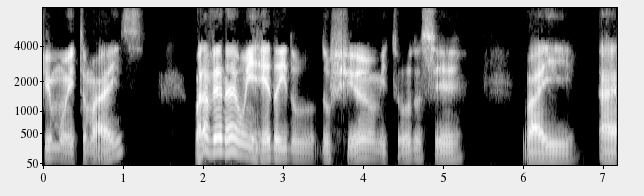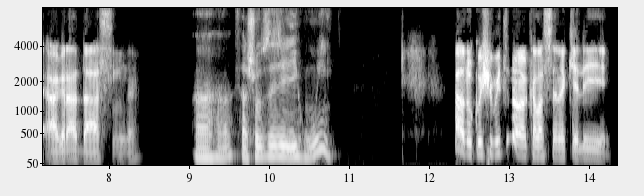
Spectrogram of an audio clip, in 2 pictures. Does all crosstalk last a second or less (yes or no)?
yes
